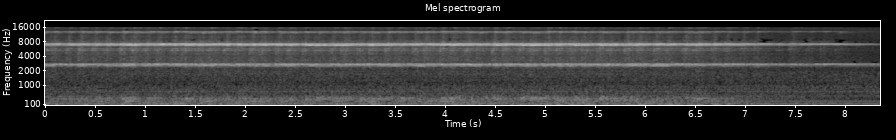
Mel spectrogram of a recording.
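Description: Altar bells (sanctus bells) shaken continuously as the chalice is elevated at the consecration, a steady high-pitched jingling ring that dies away near the end.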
